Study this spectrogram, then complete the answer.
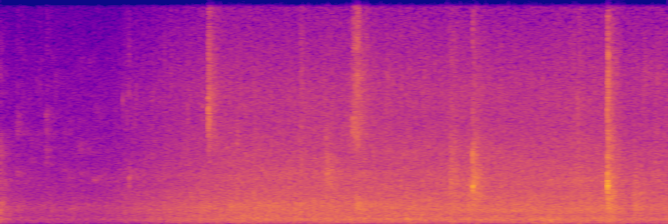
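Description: Heavy rain falls steadily on a hilltop campsite, a dense broadband hiss that swells after the first second and holds, with occasional louder drops or splashes standing out close by.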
